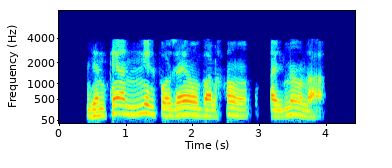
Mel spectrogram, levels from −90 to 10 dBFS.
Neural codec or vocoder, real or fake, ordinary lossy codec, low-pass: none; real; AAC, 16 kbps; 7.2 kHz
